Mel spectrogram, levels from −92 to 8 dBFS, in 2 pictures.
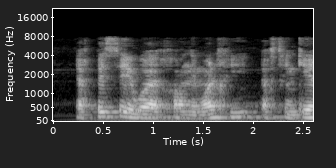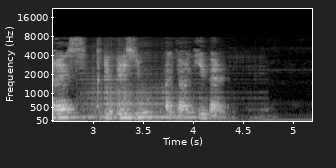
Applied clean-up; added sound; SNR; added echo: neural separator model SepFormer DNS4.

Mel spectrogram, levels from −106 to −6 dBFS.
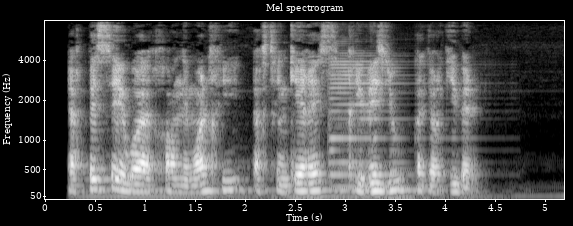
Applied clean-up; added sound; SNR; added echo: neural mask model DeepFilterNet 3.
